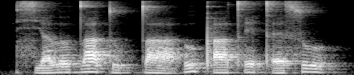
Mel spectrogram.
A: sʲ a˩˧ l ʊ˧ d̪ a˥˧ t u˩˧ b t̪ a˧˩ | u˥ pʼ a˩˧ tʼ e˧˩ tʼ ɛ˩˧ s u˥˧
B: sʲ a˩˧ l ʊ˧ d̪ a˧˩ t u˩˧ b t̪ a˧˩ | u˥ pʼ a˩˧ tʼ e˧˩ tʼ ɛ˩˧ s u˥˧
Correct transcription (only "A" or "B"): A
